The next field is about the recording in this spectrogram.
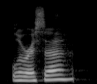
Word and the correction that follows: Lyrsa: Wait, Lysa? How do you say her? Lyrsa. – Lyrsa.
